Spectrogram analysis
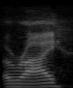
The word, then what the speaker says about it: Uhraii: my uh my name is awry uh you know if you're filipino awry means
